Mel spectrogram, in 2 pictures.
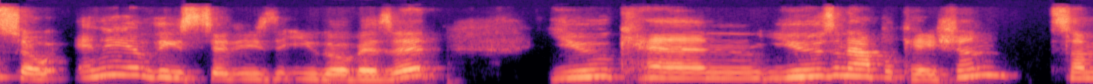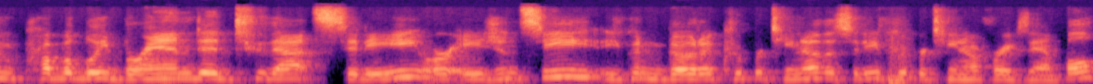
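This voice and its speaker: A woman with a Californian accent, medium in pitch and dark, mellow in tone, somewhat breathy, with lively intonation, a fairly quick pace and hardly any pauses. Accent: Californian American. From US, San Francisco Bay Area. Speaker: transit company partnerships manager. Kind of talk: webinar presentation. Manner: fast.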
